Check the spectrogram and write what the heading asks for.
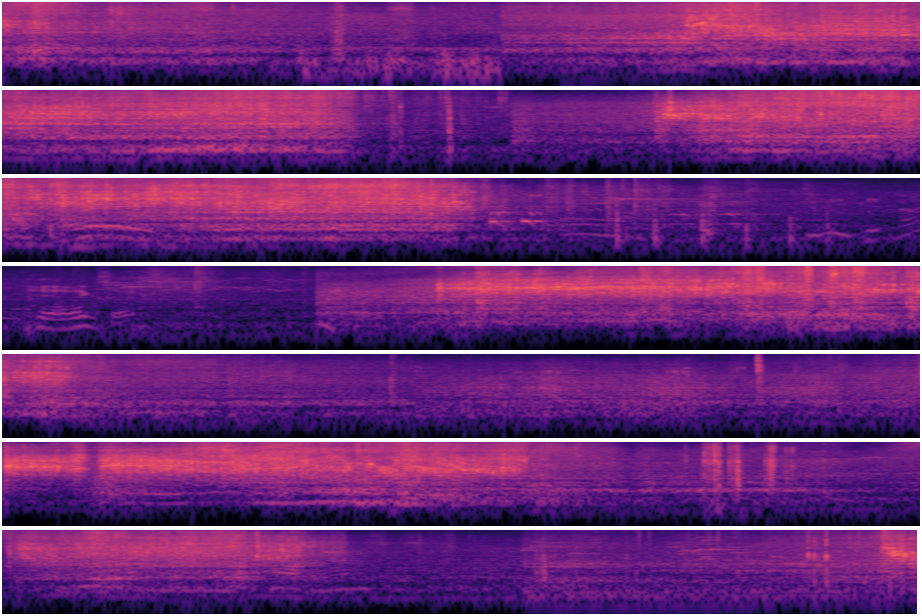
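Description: Longboard wheels sliding sideways across asphalt in toeside drifts, a series of hissing slides of a few seconds each with quieter gaps between.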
